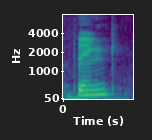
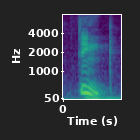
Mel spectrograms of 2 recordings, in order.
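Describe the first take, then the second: First: It is said with a standard English accent. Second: It is said with an Italian accent. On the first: This is how it is usually said. "instead of think" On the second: This is how some Italians say it. "the way that like Italians sometimes say think is like think"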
